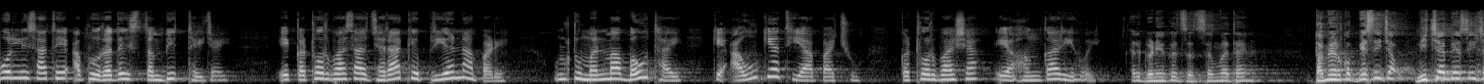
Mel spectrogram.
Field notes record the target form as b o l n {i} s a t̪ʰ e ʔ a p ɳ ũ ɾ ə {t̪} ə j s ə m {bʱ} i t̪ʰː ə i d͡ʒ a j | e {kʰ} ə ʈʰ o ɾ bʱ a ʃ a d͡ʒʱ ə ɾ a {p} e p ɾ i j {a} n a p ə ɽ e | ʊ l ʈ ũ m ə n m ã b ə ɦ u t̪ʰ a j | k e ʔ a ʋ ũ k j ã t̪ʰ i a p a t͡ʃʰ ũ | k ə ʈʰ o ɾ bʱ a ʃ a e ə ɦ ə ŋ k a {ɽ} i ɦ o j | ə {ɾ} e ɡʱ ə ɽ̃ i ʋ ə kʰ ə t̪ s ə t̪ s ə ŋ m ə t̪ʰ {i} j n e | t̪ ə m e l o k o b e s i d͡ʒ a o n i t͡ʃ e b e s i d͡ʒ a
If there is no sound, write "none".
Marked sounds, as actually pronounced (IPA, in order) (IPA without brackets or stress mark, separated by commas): i, d̪, bʱ, k, k, ə, ɾ, ɾ, a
